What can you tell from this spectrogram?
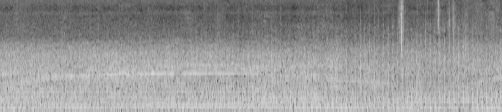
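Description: Helicopter rotor chopping overhead in a steady, continuous drone, with a faint high tone gliding slowly up and down above it.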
